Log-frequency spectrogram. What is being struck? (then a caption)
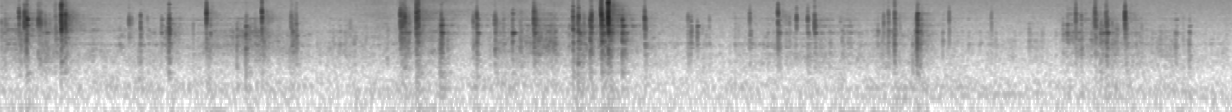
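Wooden abacus with wooden beads. Fingertips and long nails slide the painted wooden beads of a wooden abacus along its rods. A quick, irregular run of quiet, dry, bright clicks follows, with small clusters where several beads knock together and almost no ring after each tap.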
